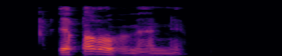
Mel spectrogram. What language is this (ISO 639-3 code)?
kab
